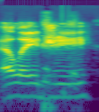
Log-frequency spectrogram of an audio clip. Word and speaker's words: Lagdush: Doug, did you say his name is Lagdouche? Yeah, Lagdush. Okay.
